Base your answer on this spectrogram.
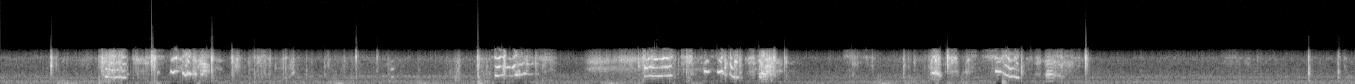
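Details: Dog reacting to windscreen wipers with repeated high-pitched yelps and whining barks in clusters over a steady vehicle hum.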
